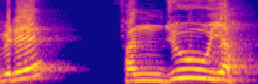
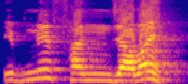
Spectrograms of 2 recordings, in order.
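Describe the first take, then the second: First: The name ends with a short 'juya' sound. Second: The name ends with a longer 'jawayh' sound. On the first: "আসল হলো কি হবে?" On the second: "এটা আরেকটা উচ্চারণ আছে"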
